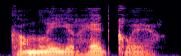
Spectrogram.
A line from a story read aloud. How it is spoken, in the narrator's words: he said quietly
